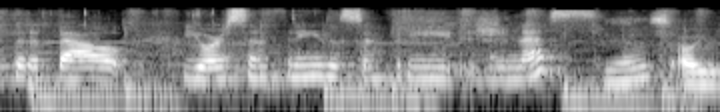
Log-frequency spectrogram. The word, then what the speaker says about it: Symphony Jeunesse: Can you talk a little bit about your symphony, the Symphony Jeunesse? Yes, oh, you pronounced that so beautifully, thank you.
